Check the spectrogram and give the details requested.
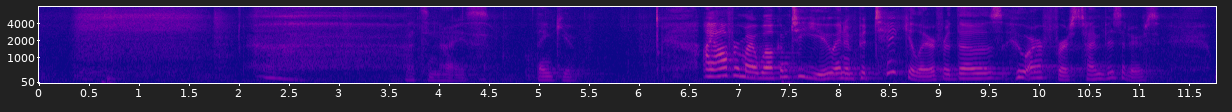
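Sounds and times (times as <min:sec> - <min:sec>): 
church congregation taking a deep breath together: 0:00.3 - 0:03.7
speech: 0:03.7 - 0:05.5, 0:06.6 - 0:11.3.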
